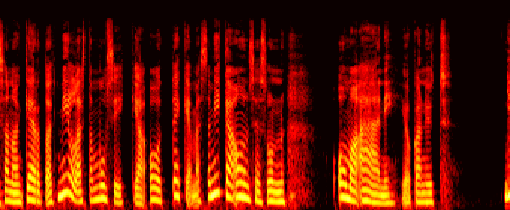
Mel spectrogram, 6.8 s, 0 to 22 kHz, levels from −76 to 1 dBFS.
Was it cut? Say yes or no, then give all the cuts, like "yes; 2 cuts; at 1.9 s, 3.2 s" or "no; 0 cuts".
no; 0 cuts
